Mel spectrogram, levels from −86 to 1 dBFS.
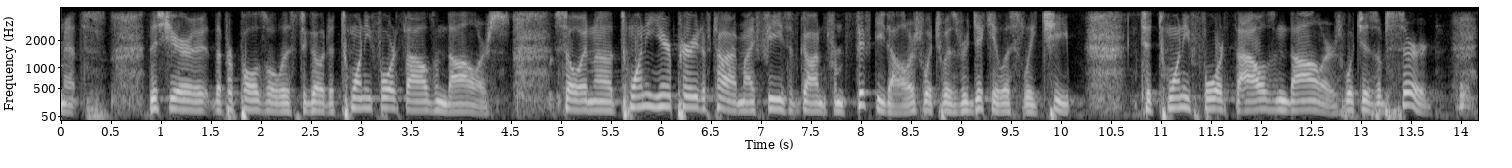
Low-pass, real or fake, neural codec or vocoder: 3.6 kHz; real; none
